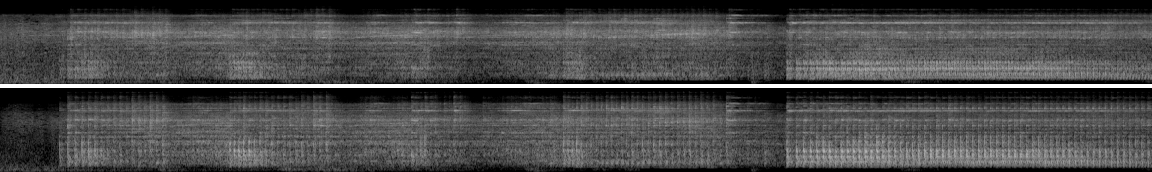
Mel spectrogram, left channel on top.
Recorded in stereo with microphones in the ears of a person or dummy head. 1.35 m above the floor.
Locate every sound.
0.6 s hammering: 45° right (ahead or behind), 2.5 m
